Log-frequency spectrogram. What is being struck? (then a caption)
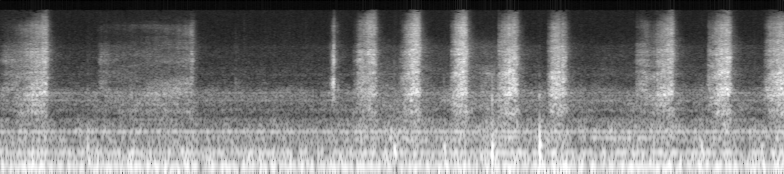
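Leather shoe sole. A bristle glue brush with a metal handle is rubbed back and forth over the tan leather outsole of a red patent high-heel shoe, held in the hand and resting on a cup. A long early sweep is followed by short, bright, scratchy strokes in a loose rhythm. A steady low hum sits underneath throughout.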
